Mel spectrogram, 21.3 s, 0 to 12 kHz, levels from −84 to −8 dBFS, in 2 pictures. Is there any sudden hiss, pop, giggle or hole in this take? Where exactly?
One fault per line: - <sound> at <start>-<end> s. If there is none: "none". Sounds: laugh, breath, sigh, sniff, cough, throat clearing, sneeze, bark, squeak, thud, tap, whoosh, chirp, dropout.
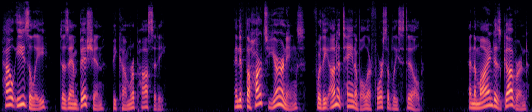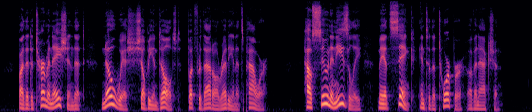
none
